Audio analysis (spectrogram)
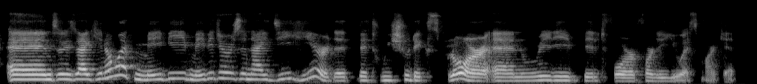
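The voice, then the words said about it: Belgian accent. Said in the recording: “You can hear my accent. I'm also from Belgium”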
